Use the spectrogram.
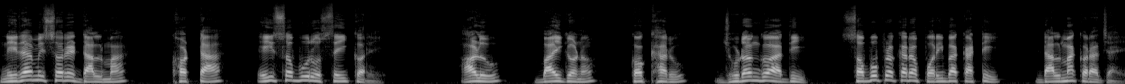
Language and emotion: Odia, neutral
